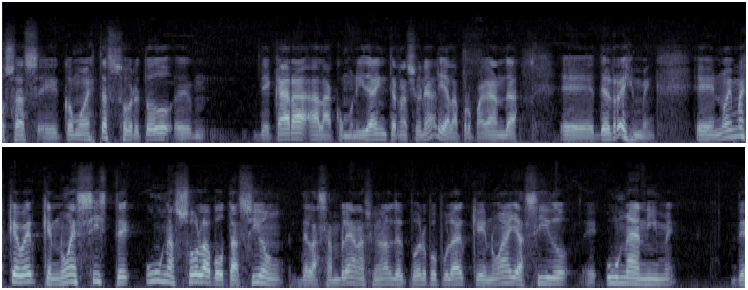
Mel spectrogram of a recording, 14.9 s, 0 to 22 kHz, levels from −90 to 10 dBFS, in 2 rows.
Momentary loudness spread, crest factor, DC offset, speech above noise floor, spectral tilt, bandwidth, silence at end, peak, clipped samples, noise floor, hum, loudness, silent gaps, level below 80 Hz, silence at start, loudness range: 12 LU; 22 dB; under 0.1%; 33 dB; -5 dB/octave; 13.5 kHz; 0 s; -8 dBFS; under 0.1%; -61 dBFS; none; -28 LUFS; none; -62 dBFS; 0 s; 5 LU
